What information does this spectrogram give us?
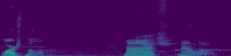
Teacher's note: we put the accent on the first syllable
